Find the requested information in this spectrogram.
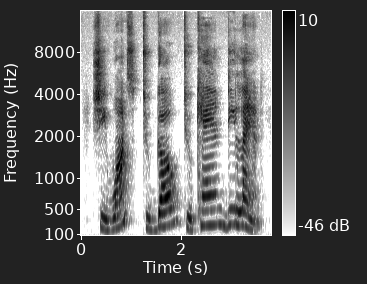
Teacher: Hey, that's iambic tetrameter and it flows perfectly.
